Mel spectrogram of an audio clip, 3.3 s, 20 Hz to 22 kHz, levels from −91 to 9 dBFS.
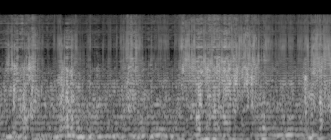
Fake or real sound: fake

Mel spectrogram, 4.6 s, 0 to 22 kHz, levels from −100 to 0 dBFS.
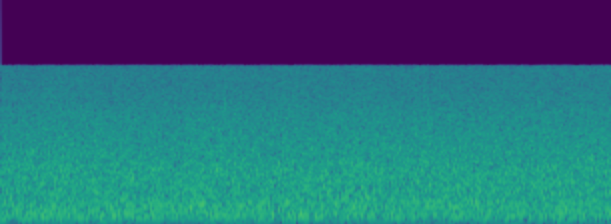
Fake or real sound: real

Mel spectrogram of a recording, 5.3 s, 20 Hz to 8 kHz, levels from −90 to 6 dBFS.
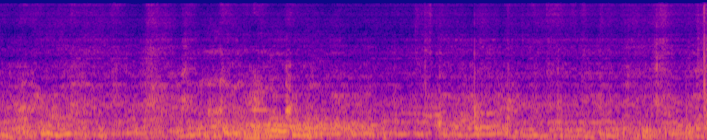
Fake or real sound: fake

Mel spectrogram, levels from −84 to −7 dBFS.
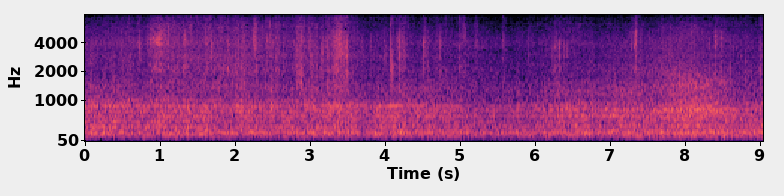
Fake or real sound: real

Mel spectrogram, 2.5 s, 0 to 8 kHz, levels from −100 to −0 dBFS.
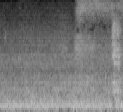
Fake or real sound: fake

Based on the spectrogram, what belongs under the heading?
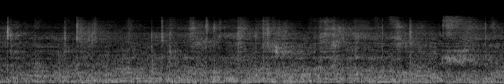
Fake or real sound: fake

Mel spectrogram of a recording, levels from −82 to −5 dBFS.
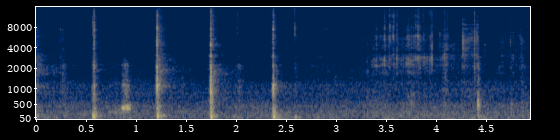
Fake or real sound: real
